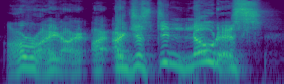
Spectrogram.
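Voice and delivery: ordinary delivery

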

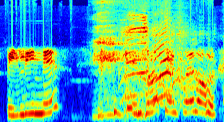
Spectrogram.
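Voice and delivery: slow, words broken up by giggles; laughing disbelief. Real, not acted. Caller confessing to the radio host what she saw, laughing. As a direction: laugh through the scandalous confession.

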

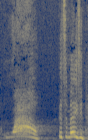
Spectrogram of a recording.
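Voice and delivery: high, mock-amazed wow; amazed crowd. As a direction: play the gushing, impressed crowd. Crowd voiced, amazed by miracle.

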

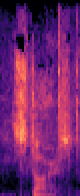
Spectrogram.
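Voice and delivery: low, soft single word; hushed utterance. Retold or imitated. Preacher imitating God creating stars, hushed and low. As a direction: drop it quietly after a breath. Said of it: "He just said".

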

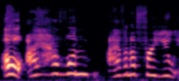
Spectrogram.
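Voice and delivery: high, loud eager outburst; excited offer. Acted. Lavender offering a button to Danny, excited.

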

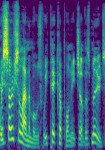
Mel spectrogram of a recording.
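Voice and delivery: ordinary talk, nothing marked

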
